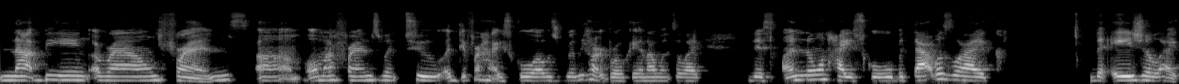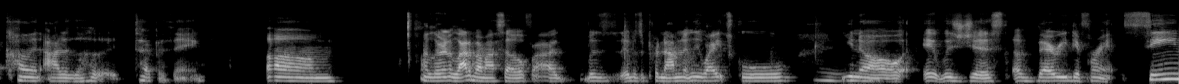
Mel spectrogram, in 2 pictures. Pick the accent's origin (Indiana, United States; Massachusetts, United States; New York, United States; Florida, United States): New York, United States; New York City; I grew up in Southside, Jamaica, Queens. Still live here.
